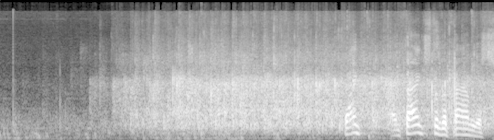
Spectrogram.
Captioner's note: audience applauding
